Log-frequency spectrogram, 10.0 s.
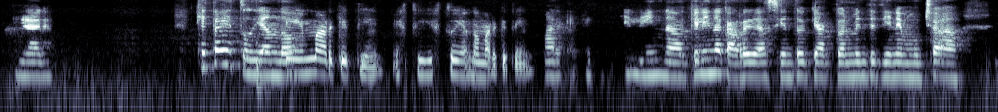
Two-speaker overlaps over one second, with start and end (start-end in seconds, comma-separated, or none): none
